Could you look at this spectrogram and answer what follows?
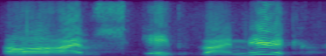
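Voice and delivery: ordinary delivery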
